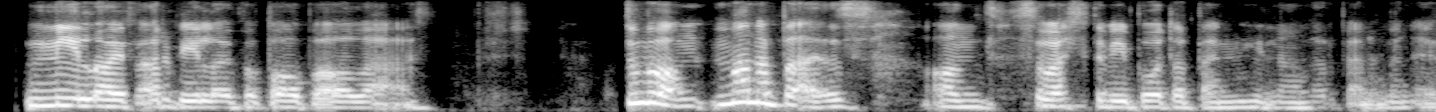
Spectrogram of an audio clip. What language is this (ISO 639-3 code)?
cym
